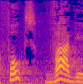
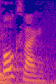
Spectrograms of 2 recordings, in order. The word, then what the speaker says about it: Volkswagen: Helena jor o w o w em alemão é V não é como é que você fala Folks wagen Volkswagen wagen é com w então é wilsterman e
